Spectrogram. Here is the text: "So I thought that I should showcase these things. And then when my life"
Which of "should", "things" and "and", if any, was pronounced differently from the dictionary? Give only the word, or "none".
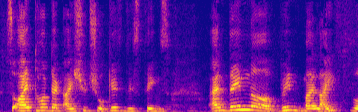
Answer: things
